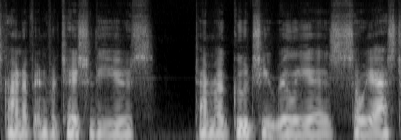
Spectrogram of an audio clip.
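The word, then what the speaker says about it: タメ口: It probably in its lineage it was spelled differently, but I think it's spelled gu now, even though it comes from the word kuchi, which is mouth.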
